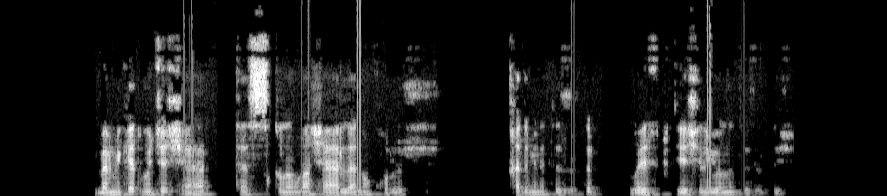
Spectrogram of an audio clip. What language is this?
Uyghur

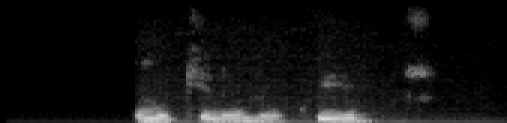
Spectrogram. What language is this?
Kinyarwanda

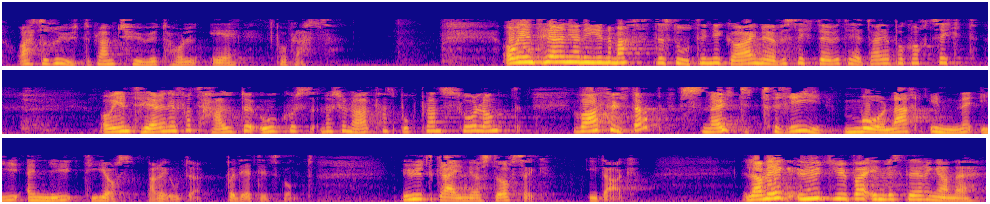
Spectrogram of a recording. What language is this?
Norwegian Nynorsk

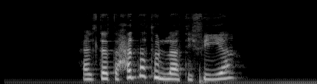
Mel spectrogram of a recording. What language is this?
Arabic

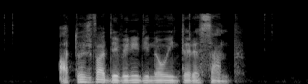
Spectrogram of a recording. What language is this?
Romanian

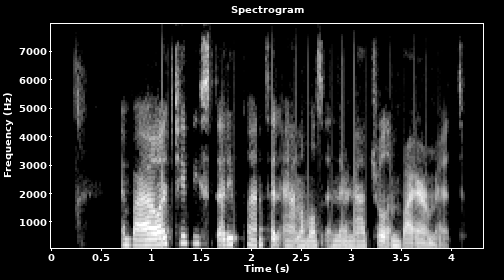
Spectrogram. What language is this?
English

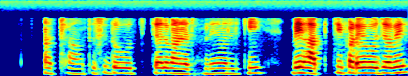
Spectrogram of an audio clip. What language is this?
Punjabi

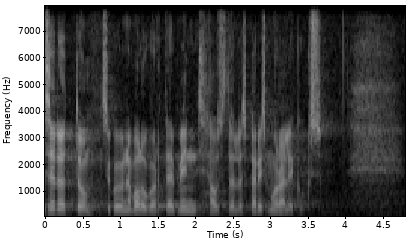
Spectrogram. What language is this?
Estonian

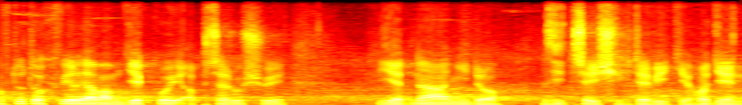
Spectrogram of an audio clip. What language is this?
Czech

